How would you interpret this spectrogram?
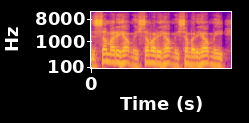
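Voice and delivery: put-on loud hollering. Speaker tells a story of a man hanging from a branch: retelling a holler for help. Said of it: "and he's hollering".

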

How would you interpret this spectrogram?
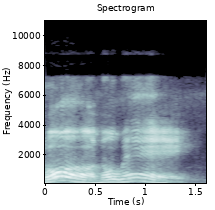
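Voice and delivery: put-on Spanish accent. Acting out what the neighbors will reply, in a Spanish-sounding put-on accent. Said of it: "how do you know they're Spanish?".

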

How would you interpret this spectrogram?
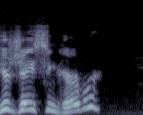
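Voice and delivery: loud shout at top of lungs, pitched high. Retelling a pharmacist shooting out of the back: imitating someone shouting. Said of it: "at the top of his lungs".

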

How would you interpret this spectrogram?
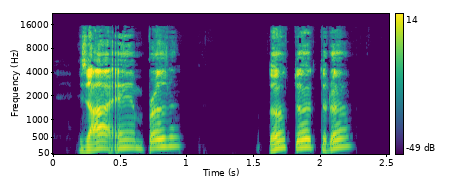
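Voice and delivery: bobbing up and down, with pauses. Describing to co-hosts how Obama talks, doing an Obama impression, rhythmic up-down. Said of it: "little rhythmic up and down with his voice".

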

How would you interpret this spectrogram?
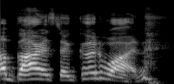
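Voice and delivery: put-on loud, derisive sneer in a spoiled rich boy voice.

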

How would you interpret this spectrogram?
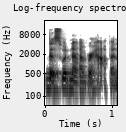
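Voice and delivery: dry, flat, expressionless deadpan delivery. Imitating how someone with abandoned control would answer: imitating a deadpan reply. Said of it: "they would look at you deadpan and be like".

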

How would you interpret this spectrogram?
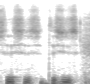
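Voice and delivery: grave, low, hushed, stern voice.

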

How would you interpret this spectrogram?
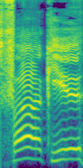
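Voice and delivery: very strong goat voice. Voicing a goat as the players fade away: very strong goat voice. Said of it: "in a very strong goat voice".

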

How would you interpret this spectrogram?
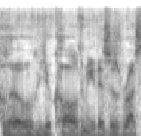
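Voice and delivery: put-on creepy, menacing, scary voice. Retelling a midnight call from a man the speaker had emailed, imitating Russ McCamey's scary voice. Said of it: "doing a whole like scary voice".

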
